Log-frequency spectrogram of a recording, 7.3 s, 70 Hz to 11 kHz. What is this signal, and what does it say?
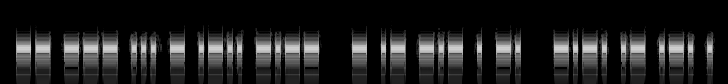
Morse code, heard as a keyed tone, about 25 wpm, 600 Hz. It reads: MOSTLY TAKEN CARE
